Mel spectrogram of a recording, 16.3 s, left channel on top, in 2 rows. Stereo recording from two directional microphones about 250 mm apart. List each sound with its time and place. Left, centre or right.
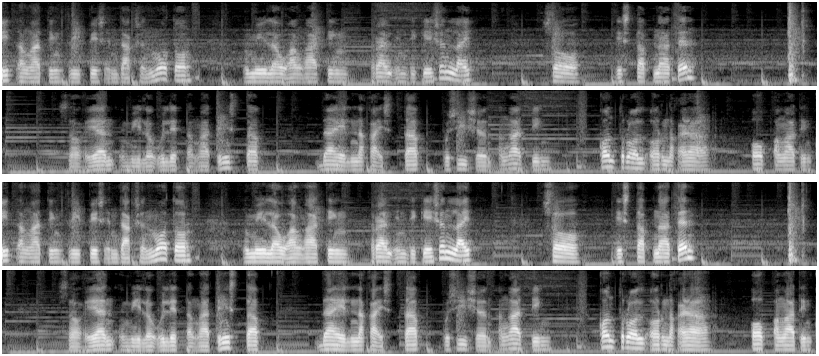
0.0 s speech: centre
0.9 s speech: right
3.8 s speech: centre
4.2 s speech: right
8.8 s speech: right
11.6 s speech: right
13.3 s speech: centre
14.1 s speech: right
